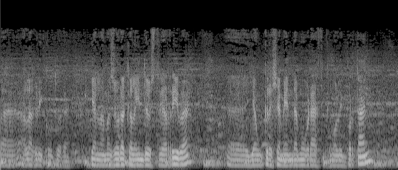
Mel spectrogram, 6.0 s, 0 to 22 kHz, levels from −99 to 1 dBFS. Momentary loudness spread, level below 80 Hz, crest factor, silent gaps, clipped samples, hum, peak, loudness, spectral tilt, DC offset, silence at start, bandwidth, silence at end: 9 LU; -78 dBFS; 18 dB; none; under 0.1%; none; -12 dBFS; -31 LUFS; -5.5 dB/octave; under 0.1%; 0 s; 11.5 kHz; 0 s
